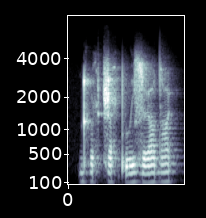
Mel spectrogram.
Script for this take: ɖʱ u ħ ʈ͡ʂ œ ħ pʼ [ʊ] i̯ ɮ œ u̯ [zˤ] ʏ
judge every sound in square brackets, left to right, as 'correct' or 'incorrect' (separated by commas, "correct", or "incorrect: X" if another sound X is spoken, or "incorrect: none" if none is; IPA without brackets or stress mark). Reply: correct, incorrect: dˤ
